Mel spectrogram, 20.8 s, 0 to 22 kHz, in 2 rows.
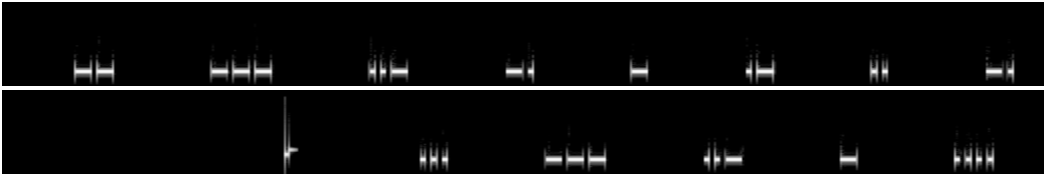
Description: Morse code, heard as a keyed tone, about 22 wpm, spaced as for 8 wpm, 700 Hz. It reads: MOUNTAIN SOUTH
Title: 6x Character Spacing - Top 500 Words - 22wpm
